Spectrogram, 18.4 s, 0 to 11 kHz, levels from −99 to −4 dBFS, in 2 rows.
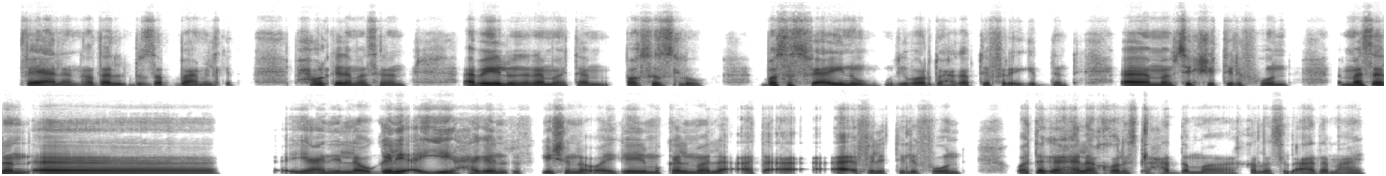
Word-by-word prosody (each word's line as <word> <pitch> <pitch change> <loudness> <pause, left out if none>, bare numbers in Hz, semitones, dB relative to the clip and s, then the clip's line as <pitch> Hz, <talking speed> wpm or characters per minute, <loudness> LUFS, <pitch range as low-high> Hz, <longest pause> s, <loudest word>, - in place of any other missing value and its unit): فعلًا 110 -4 +3
هو - - -2
ده 130 - +3
اللي 125 -1 -1
بالضبط، 110 +3 -4
باعمل 110 -5 -1
كده. 110 - -15 0.4
باحاول - - -1
كده 150 -3 +3
مثلًا 125 -2 -5 0.4
أبين 135 +6 +7
لّه 140 - +3
إن 125 - 0
أنا 130 +1 +3
مهتم، 120 +1 -3
باصص 140 +1 -1
له، 130 -2 -5 0.4
باصص 160 -1 +1
في - - +5
عينه، 125 0 +2
ودي - - -8
برضه 130 0 -2
حاجة 125 -2 -3
بتفرق 115 - -5
جدًا 65 +2 -10 0.4
آآ 140 -1 +9
ما 140 +1 +1
أمسكش 155 +4 0
التليفون، 130 -3 -4 0.4
مثلًا 170 -2 +4
آآ 125 -3 +3 0.4
يعني 125 +3 -1
لو 135 0 +2
جالي 170 +1 +5
أي 155 -3 0
حاجة 140 0 -1
notification 135 +3 -6
أو - - -2
أي 145 - -2
جاي 140 -1 0
لي 135 - +1
مكالمة 130 -1 -1
لأ 140 - -3
أت - - -7
أ - - -2 0.2
أقفل 145 - +2
التليفون 135 0 -6 0.4
وأتجاهلها 130 +1 +1
خالص 125 -1 -4
لحد 130 -1 -7
أمّا 105 -2 -6
أخلّص 115 +1 -9
القعدة - - -3
معاه، 110 +3 -8
130 Hz, 175 wpm, -24 LUFS, 120-140 Hz, 0.4 s, آآ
